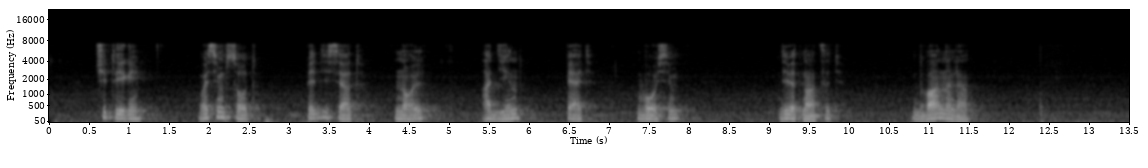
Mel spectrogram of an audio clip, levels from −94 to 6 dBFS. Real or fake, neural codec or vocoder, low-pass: real; none; 7.2 kHz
